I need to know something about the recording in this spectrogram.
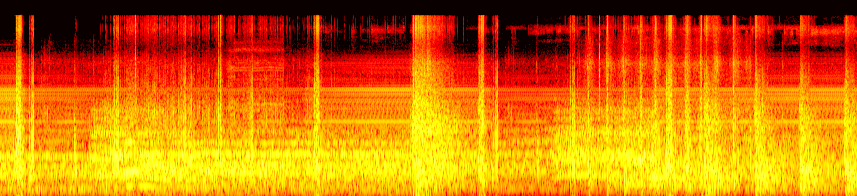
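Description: Static hisses and crackles in short bursts.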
